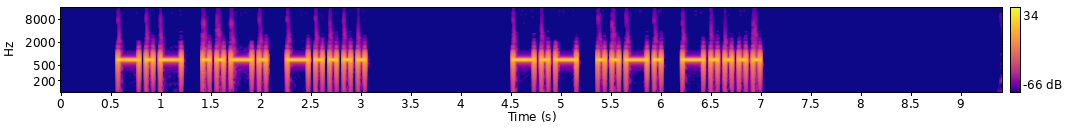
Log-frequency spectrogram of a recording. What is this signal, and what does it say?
Morse code, heard as a keyed tone, about 17 wpm, 700 Hz. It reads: KF6 KF6
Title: USA Call Sign Prefixes - Repeated 2x - 17wpm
